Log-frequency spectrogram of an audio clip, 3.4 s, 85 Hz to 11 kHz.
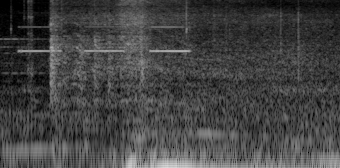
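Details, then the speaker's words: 1997 Jeep Cherokee 4.0L six, cold engine, clean original engine bay: starter turns briefly, engine catches quickly and settles into a steady, even low rumble; easy normal cold start. "อ่ะดีเครื่องฟิตสตาร์ทติดง่ายนะครับอ่าเดี๋ยวเรามาฟังเสียงเครื่องอ่ะครับ"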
